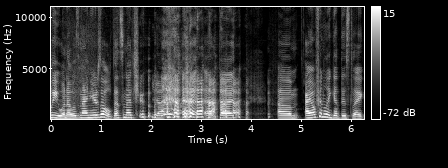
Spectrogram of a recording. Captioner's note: both laughing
